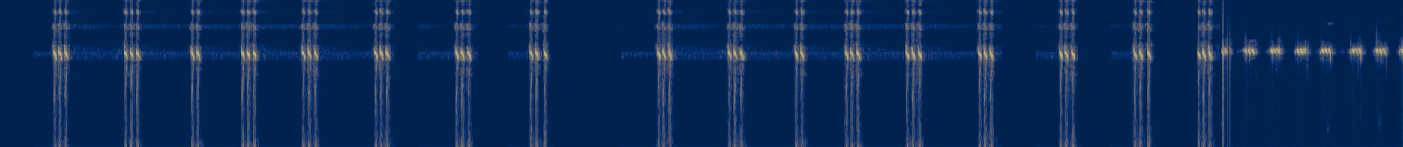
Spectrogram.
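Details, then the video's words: Cricket calling with pulsed high-pitched chirps at uneven intervals, then switching near the end to a faster run of shorter, softer chirps; no other noise. "Suara Jangkrik"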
